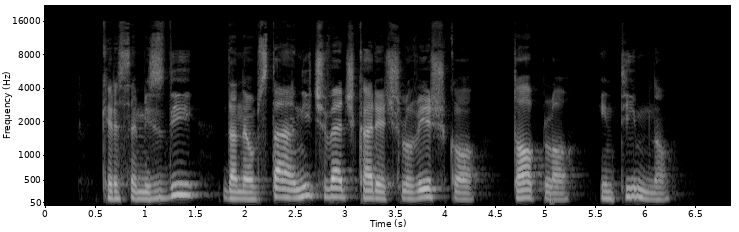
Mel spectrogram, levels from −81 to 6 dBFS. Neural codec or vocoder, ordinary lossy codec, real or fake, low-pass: vocoder, 44.1 kHz, 128 mel bands every 256 samples, BigVGAN v2; none; fake; 19.8 kHz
